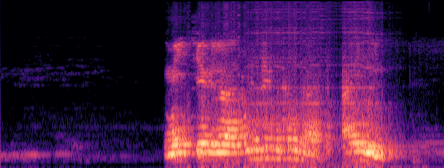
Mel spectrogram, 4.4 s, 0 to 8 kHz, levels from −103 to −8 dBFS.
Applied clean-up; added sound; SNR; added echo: neural separator model SepFormer DNS4.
